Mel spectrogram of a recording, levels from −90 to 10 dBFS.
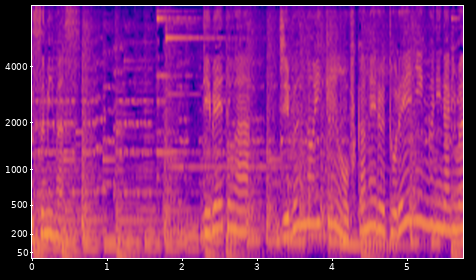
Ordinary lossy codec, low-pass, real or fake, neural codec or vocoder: none; none; real; none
